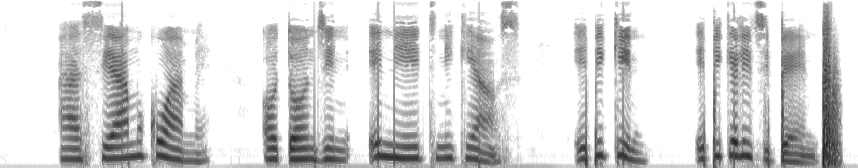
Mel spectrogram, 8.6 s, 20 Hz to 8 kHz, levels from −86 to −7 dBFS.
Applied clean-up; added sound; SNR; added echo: none; none; none; none.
